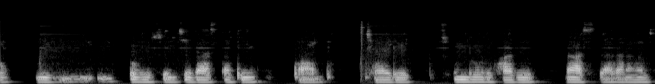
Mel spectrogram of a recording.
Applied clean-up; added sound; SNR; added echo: neural separator model SepFormer DNS4.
